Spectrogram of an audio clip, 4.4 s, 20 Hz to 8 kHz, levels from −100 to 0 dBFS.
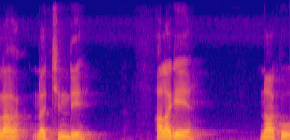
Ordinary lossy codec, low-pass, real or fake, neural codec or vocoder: none; none; real; none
